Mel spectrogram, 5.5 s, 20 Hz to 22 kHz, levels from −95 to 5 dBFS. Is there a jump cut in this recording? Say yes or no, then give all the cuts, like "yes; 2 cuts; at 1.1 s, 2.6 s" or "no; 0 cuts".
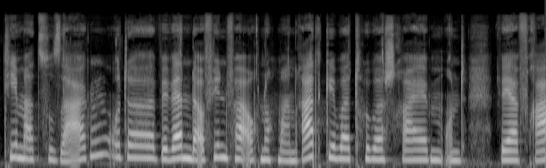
no; 0 cuts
